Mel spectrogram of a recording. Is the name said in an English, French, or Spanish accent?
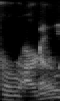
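English. It is said with an English accent.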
